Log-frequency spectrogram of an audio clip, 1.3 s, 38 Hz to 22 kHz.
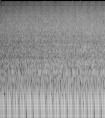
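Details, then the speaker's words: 2021 Yamaha Wolverine RMAX XTR 1000 4-seater, idling, noise meter around 75 dB in front and back seats: steady, even low putter with smooth regular beat, nothing knocking or rattling; healthy idle. "so just idleing here you can see if I stop talking it's around 75 then how is it in the back here about the same"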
